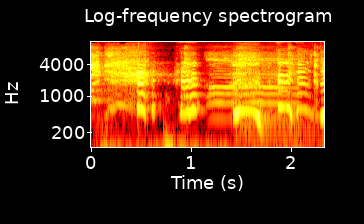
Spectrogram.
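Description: A girl yelling in a strained, wailing voice, in a few drawn-out cries broken by short pauses.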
